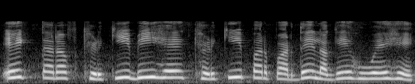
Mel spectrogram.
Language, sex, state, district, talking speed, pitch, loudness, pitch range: Hindi, female, Madhya Pradesh, Dhar, 160 wpm, 285 Hz, -12 LUFS, 260-315 Hz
